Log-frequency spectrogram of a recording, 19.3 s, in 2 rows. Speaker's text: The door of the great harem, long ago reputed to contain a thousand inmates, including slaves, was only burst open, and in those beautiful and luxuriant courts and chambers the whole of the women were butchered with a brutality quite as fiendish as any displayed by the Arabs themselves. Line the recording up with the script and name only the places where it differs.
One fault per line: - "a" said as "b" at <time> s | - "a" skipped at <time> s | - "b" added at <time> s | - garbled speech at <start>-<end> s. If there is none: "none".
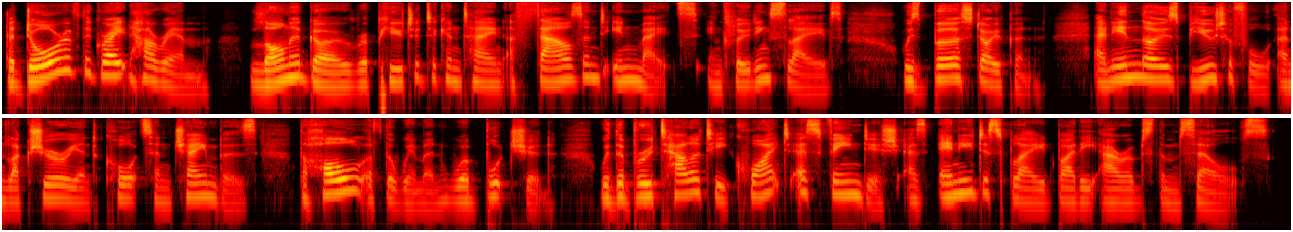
- "only" skipped at 6.9 s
